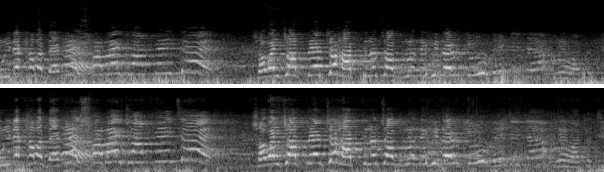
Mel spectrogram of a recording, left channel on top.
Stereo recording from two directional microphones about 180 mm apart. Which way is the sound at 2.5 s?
10° right (ahead or behind).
